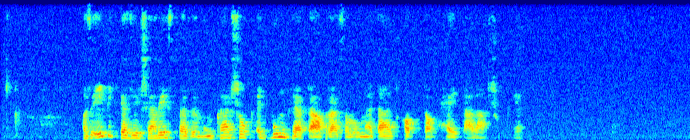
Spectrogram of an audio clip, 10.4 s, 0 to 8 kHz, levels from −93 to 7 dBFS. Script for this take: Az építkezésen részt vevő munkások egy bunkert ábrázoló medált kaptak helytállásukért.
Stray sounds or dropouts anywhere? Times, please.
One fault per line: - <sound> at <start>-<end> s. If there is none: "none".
none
